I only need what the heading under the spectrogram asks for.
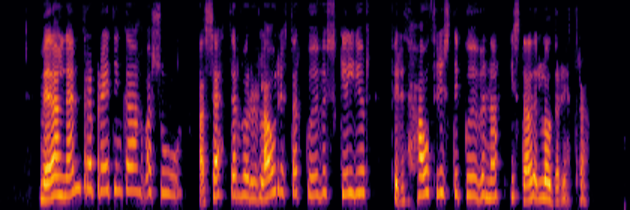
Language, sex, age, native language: Icelandic, female, 50-59, Icelandic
